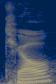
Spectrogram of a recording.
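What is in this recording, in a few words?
"tiao", pinyin voice, second tone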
